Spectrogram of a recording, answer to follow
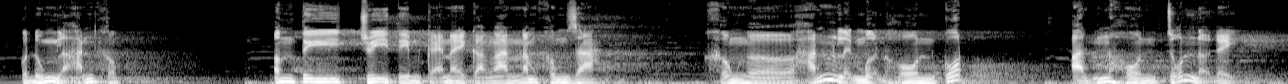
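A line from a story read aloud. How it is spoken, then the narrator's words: Cold voice. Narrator (Vietnamese): Ngài giọng lạnh lùng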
